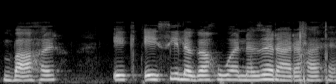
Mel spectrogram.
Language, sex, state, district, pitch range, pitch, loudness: Hindi, female, Chandigarh, Chandigarh, 195-215 Hz, 210 Hz, -15 LUFS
